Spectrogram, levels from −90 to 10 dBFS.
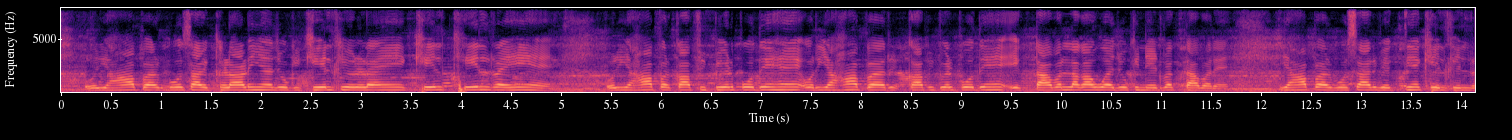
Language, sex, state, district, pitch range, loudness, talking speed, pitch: Hindi, female, Maharashtra, Dhule, 235-250 Hz, -17 LUFS, 205 wpm, 245 Hz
